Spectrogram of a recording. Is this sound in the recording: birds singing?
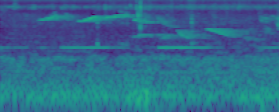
yes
